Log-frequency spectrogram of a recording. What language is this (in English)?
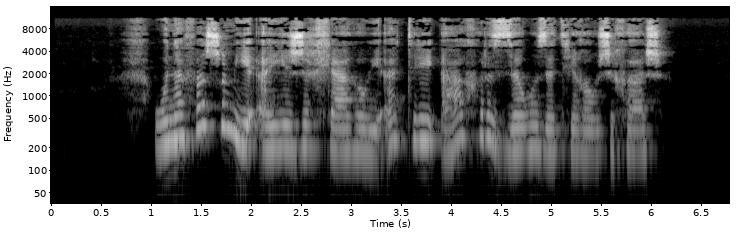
Kabardian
